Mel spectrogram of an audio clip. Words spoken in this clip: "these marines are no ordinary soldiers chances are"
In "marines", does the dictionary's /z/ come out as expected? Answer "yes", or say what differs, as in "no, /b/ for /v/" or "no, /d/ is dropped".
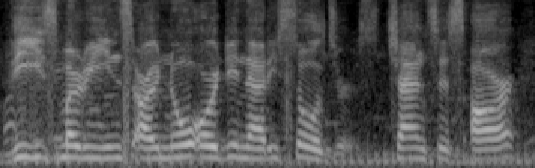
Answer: no, /s/ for /z/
